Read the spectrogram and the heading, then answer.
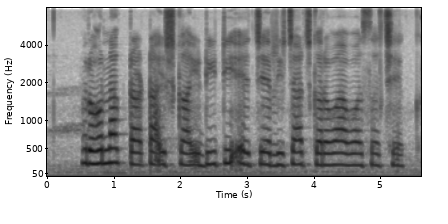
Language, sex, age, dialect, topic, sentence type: Magahi, female, 51-55, Northeastern/Surjapuri, banking, statement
